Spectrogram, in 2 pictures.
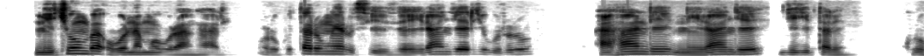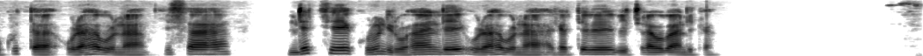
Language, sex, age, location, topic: Kinyarwanda, male, 50+, Kigali, health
